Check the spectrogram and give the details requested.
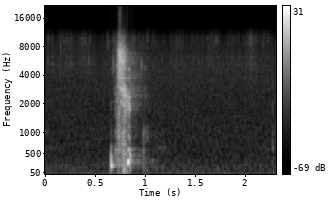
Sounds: Sneeze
